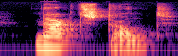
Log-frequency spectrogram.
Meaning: a nudist beach, a nude beach; a beach where one is allowed or required to practice nudism
- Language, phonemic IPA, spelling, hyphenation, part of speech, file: Dutch, /ˈnaːkt.strɑnt/, naaktstrand, naakt‧strand, noun, Nl-naaktstrand.ogg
